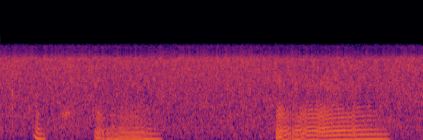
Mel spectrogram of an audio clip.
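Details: A sleeping cat snoring: three low, buzzy, harmonic rasps, each lasting about one to two seconds, over a steady background hiss.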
